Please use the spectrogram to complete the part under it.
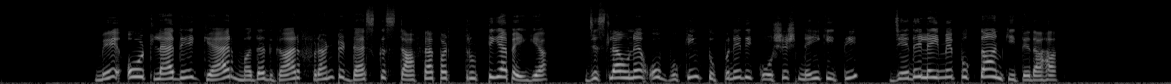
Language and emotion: Dogri, angry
